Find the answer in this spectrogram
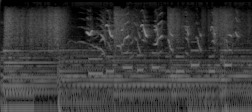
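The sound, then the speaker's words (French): Birds chirp and twitter outdoors at the protected natural site of Méjean in quick, overlapping high calls over a steady low rumble, starting faintly and becoming busier partway through. “Le bruit des oiseaux.”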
